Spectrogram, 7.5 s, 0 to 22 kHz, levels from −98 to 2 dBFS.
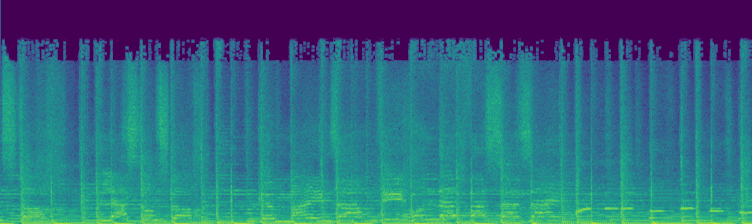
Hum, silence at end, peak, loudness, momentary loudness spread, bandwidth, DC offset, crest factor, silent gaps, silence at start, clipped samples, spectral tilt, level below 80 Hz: none; 0 s; -4 dBFS; -17 LUFS; 2 LU; 18 kHz; under 0.1%; 12 dB; none; 0 s; under 0.1%; -4.5 dB/octave; -20 dBFS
